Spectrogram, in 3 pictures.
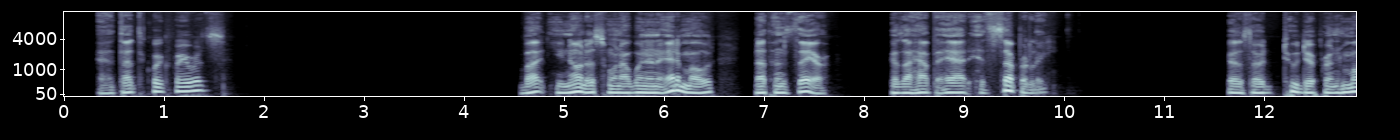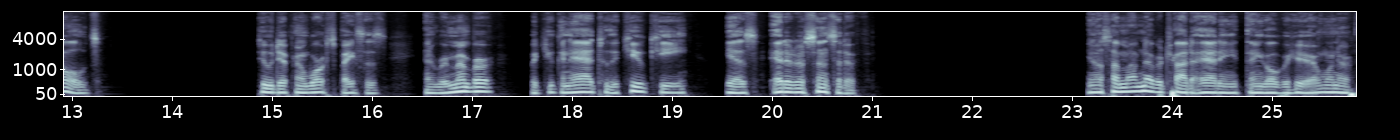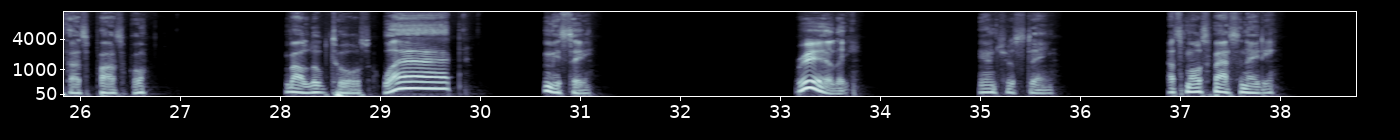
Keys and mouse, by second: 1.0 Tab, 2.7-3.7 drag, 5.5 q, 10.1 click, 19.1 q, 22.2 n, 25.4 click, 27.0 click, 28.2-30.2 right drag, 32.1 q, 38.6-38.7 right drag.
